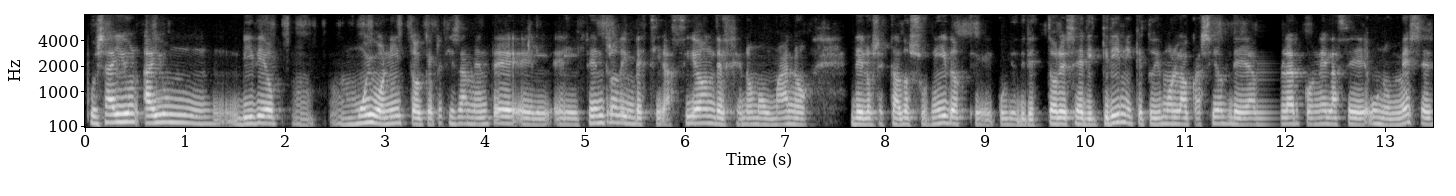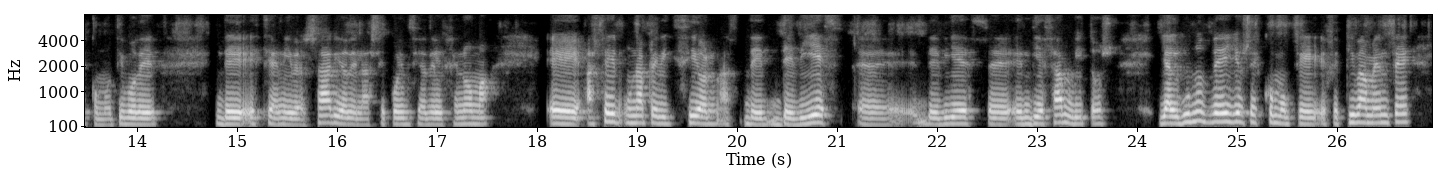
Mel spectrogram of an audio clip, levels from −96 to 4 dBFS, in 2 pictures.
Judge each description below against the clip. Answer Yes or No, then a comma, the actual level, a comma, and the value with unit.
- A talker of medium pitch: Yes, medium, 170 Hz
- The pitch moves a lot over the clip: No, average, 2.9 semitones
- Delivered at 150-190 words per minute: Yes, average, 165 wpm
